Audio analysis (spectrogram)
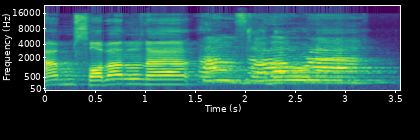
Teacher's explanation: میم ساکن کے بعد با اور میم کے علاوہ کوئی اور حرف آ رہا ہے تو غنہ نہیں کریں گے، اظہار شفوی کا قاعدہ لگے گا۔ صاد حروف مستعلیہ میں سے ہے، اس لیے اس کو پر پڑھیں گے۔ · را ساکن سے پہلے حرف یعنی با پر زبر ہے تو را کو پر پڑھیں گے۔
